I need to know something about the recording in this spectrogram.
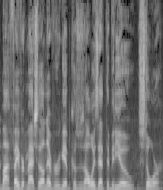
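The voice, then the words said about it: Southern American accent. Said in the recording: “I'm from the South. All right. You can tell by my accent.”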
